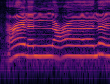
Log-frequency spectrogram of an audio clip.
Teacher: عین کے اوپر کھڑا زبر ہے 1 پوائنٹ کھینچ کے پڑھیں گے لام زبر لا میم زیر یا می یا مد ہے 1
